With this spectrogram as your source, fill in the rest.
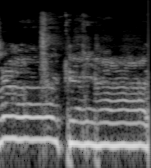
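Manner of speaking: put-on gentle folksy voice. Imitating a friend's way of talking: imitating Jerry's Orson Bean-like voice. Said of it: "he talked like this. He had this very kind of Orson Bean-like voice".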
